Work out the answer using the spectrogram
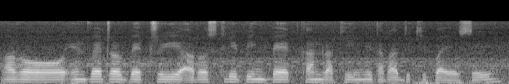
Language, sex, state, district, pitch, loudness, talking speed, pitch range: Nagamese, male, Nagaland, Dimapur, 115 Hz, -15 LUFS, 140 wpm, 110-120 Hz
